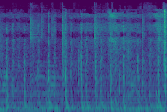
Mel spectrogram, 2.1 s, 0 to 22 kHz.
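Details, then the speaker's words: 2012 Mercedes GLK 350: quick uneven light clicks from the steering column as the wheel turns, because the electronic steering lock (ESL) was disconnected but left in place and its bolt is not fully disengaged. "we decided to just disconnect the ESL and not remove it in the column in the steering column and as a result to that the uh ESL is not fully disengaged"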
